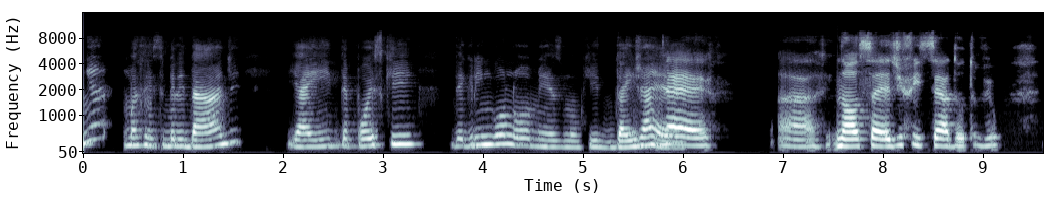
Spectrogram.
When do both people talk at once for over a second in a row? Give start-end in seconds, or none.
none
